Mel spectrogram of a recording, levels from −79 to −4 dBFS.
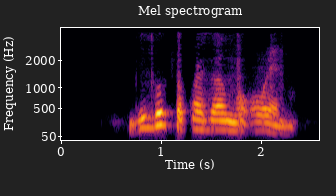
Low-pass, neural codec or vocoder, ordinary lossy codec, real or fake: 3.6 kHz; codec, 24 kHz, 0.9 kbps, DualCodec; AAC, 16 kbps; fake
